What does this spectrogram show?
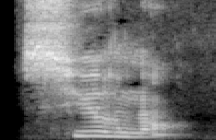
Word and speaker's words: sûrement: Sûrement. So I don't say sûrement. I say sûrement. It's one of the words when the E in the middle is just not pronounced.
